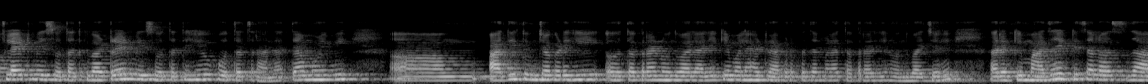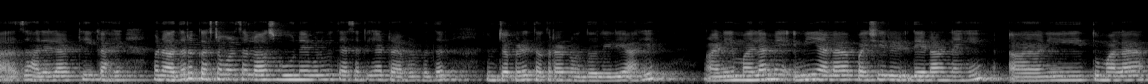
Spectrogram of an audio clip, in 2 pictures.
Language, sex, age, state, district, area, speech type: Marathi, female, 45-60, Maharashtra, Yavatmal, urban, spontaneous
